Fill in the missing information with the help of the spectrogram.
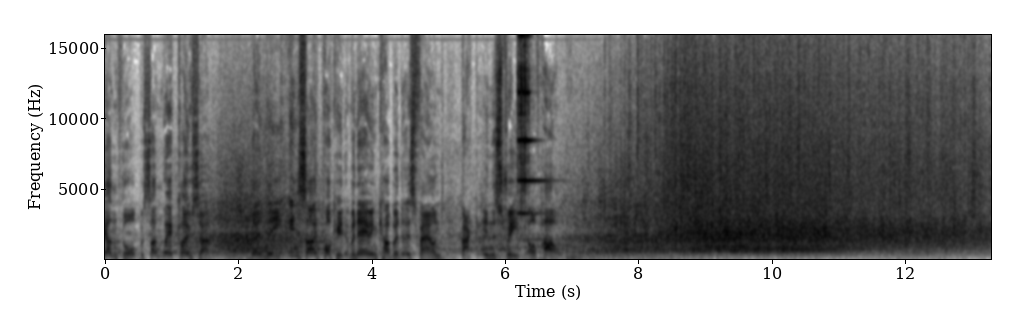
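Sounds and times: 
speech: 0:00.0 - 0:07.3
laughter: 0:01.1 - 0:03.3, 0:05.4 - 0:08.5
spontaneous round of applause: 0:07.3 - 0:13.2.

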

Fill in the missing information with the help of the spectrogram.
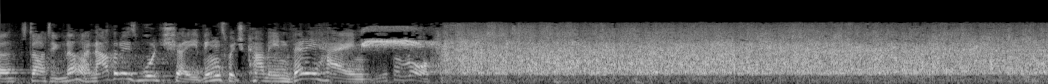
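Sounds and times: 
speech: 0:00.0 - 0:05.3
studio audience cheering: 0:03.6 - 0:10.4.

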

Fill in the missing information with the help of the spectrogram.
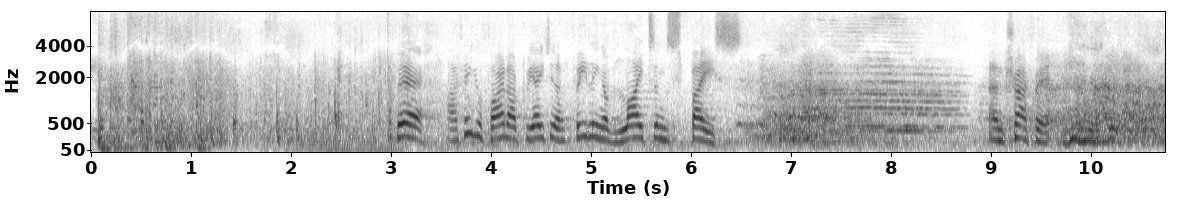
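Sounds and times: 
sledgehammer pounding through a wall: 0:00.0 - 0:03.2
crumbling masonry and falling rubble: 0:00.0 - 0:04.0
speech: 0:03.0 - 0:06.8, 0:09.0 - 0:10.6
laughter: 0:06.4 - 0:10.7.

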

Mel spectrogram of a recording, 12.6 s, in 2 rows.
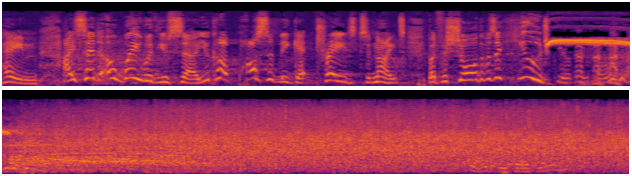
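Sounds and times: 
speech: 0:00.0 - 0:08.0, 0:11.0 - 0:12.1
laughter: 0:00.6 - 0:02.1, 0:05.4 - 0:08.8, 0:10.9 - 0:12.0
game show whistle ending the round: 0:05.4 - 0:06.5
audience applause: 0:05.6 - 0:12.5.

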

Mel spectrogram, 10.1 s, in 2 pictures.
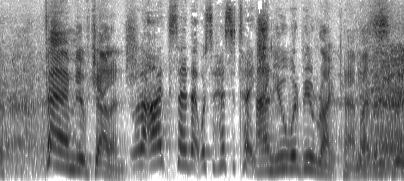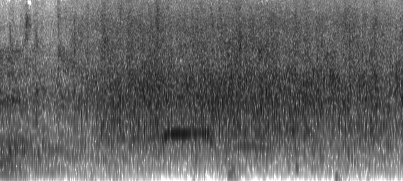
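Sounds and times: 
laughter: 0:00.0 - 0:01.0, 0:04.3 - 0:07.0, 0:07.6 - 0:10.0
speech: 0:00.0 - 0:05.7
studio audience applause: 0:04.8 - 0:10.0.

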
